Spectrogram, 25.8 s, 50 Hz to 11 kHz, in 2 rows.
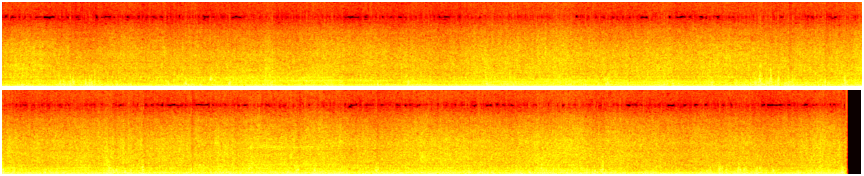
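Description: VW Golf 1's 1.8-litre 16-valve four-cylinder on twin Weber carburettors with a Supersprint exhaust, heard from inside the cabin, running at a steady high cruise with a constant loud drone and road and wind noise behind it.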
